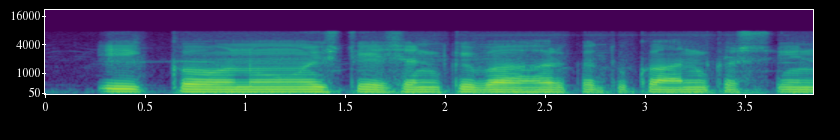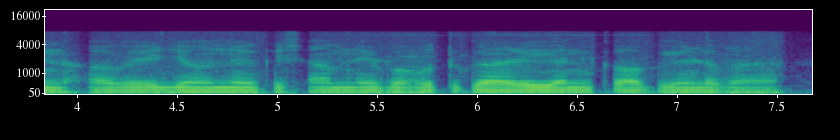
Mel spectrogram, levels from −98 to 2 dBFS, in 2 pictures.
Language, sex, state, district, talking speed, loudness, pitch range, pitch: Bhojpuri, male, Uttar Pradesh, Deoria, 140 wpm, -18 LUFS, 105-110 Hz, 110 Hz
